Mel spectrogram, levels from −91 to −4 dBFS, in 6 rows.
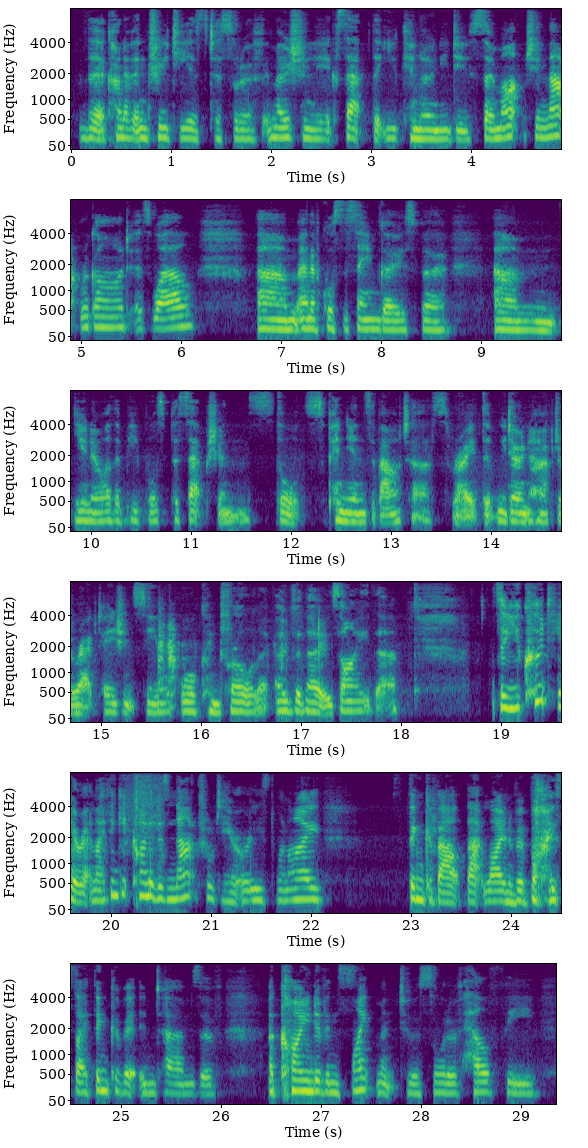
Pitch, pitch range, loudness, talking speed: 160 Hz, 150-185 Hz, -21 LUFS, 195 wpm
